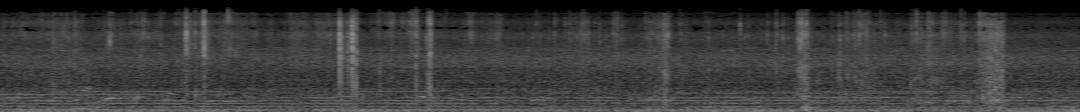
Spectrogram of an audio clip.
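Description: Handling noise: a few scattered short clicks and taps as small items are handled, over a steady low room hum.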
